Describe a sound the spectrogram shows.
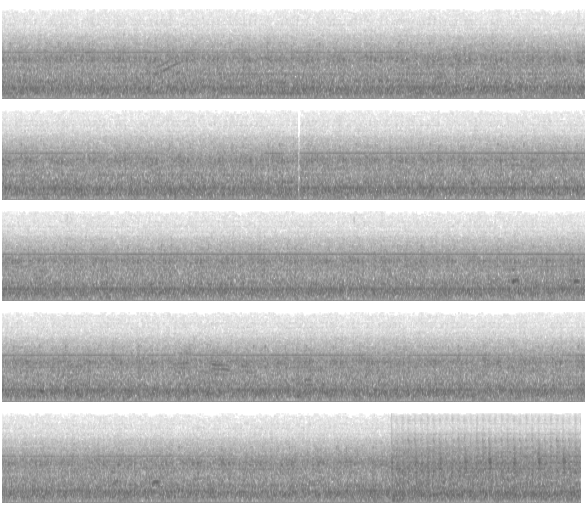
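A vehicle engine idles steadily nearby.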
